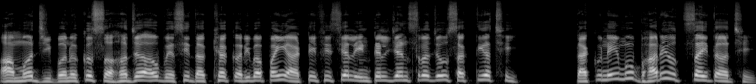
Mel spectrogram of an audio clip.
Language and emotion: Odia, happy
